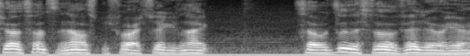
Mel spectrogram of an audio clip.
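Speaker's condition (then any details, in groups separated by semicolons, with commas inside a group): Tongue cancer; tongue tumor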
